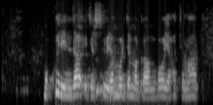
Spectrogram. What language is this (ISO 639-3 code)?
kin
